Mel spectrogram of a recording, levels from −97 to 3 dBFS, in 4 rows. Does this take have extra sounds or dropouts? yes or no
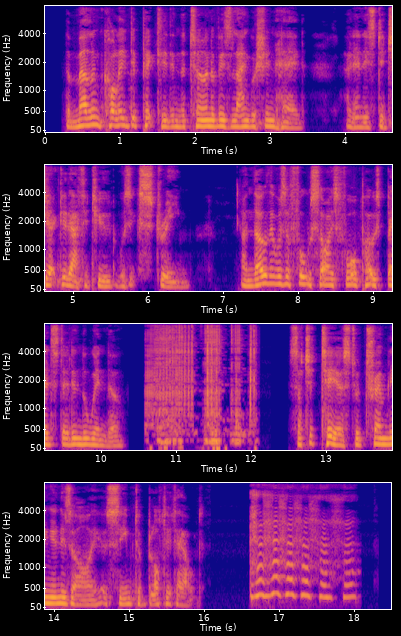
yes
